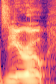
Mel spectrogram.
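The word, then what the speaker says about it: Xero: integration for Zero invoices, or X0, I'm going to pronounce it Zero for the purpose of this video, which aims to streamline how Australian businesses get paid.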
